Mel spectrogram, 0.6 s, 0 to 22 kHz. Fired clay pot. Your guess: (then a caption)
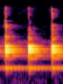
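Sound. A lead-free fired clay (barro) piece made by artisans is struck three times, each strike giving a bright, bell-like ring with a steady tone near 2.2 kHz and a lower hum near 650 Hz that fades quickly. The ringing marks the piece as highly resistant and of high quality thanks to quality materials, while lower-quality pieces would sound more hollow.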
